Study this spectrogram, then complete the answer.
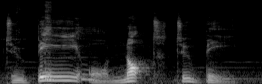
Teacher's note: the first syllable is unstressed and the second is stressed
